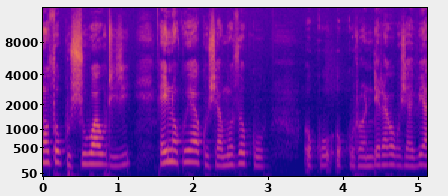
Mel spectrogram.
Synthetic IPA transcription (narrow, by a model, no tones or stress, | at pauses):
ɔθɔkuʃuwauɾiɾi | kainɔkujakuʃamɔθɔku | ɔkuɔkuɾɔndɛɾakɔkuʃavia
